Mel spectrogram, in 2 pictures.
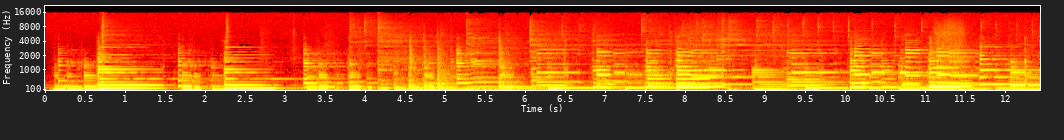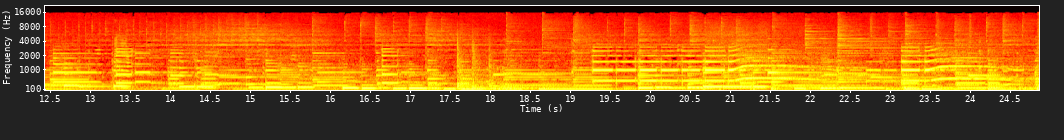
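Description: Live rock band playing, led by electric guitars over bass, starting abruptly. A guitar bends sustained notes up and back down twice near the end.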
